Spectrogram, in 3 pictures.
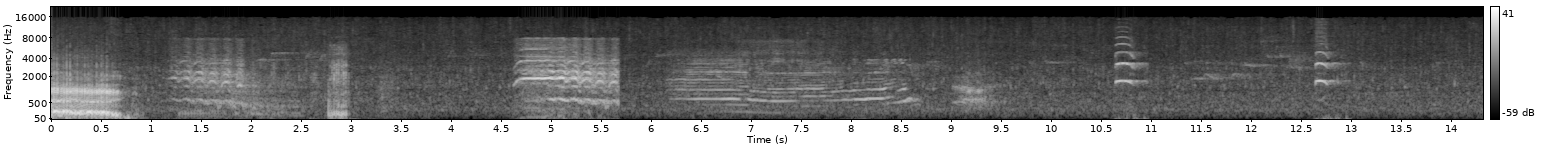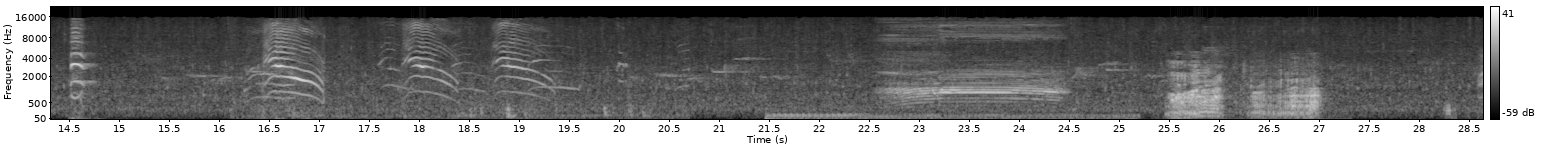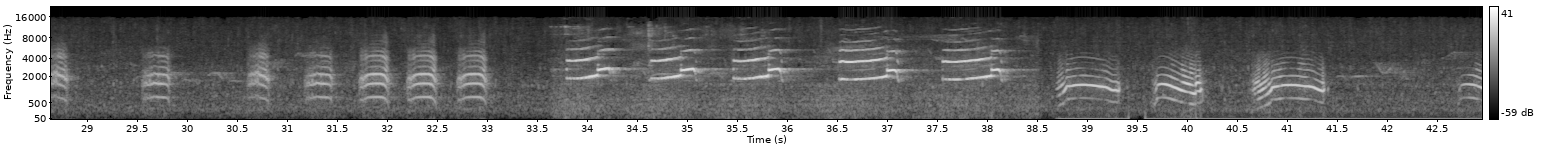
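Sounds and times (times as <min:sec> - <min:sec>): long animal call: 0:00.0 - 0:02.2, 0:16.2 - 0:20.1, 0:21.5 - 0:27.1
rising and falling animal calls: 0:00.0 - 0:03.0, 0:16.2 - 0:20.7, 0:21.5 - 0:27.2, 0:33.7 - 0:41.5, 0:42.7 - 0:42.9
high animal chirps: 0:16.3 - 0:20.2.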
